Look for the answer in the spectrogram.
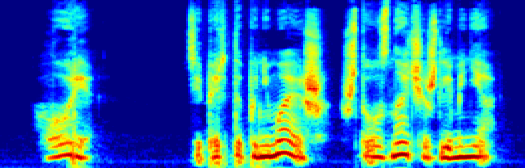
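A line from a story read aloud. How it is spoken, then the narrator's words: Soft whisper. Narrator (Russian): тихо прошептал Джейсон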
